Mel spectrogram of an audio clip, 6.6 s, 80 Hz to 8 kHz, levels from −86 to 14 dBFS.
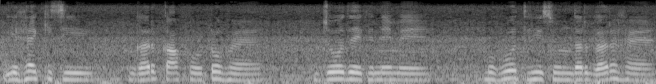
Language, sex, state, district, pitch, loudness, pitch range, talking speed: Hindi, female, Haryana, Rohtak, 190 Hz, -15 LUFS, 180-200 Hz, 135 wpm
